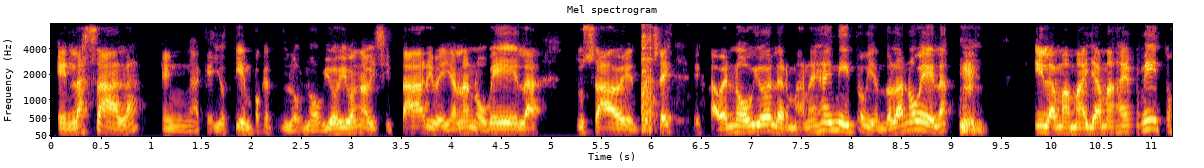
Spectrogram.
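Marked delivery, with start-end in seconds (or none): none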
